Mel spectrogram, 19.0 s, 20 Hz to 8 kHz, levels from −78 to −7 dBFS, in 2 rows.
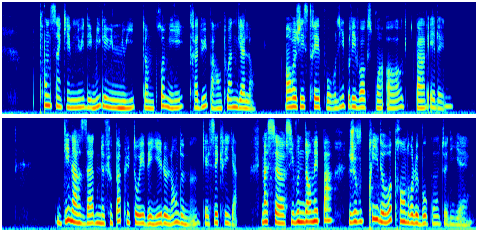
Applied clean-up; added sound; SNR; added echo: neural diffusion model UNIVERSE++.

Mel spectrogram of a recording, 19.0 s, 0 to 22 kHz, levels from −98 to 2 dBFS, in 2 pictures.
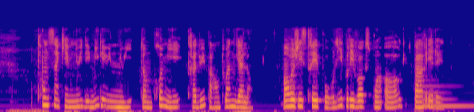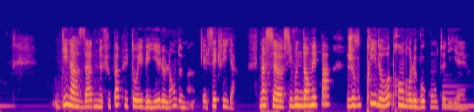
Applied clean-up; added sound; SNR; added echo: classical method spectral subtraction.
